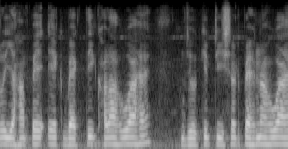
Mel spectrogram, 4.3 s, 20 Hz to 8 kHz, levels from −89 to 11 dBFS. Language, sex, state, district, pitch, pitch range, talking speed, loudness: Hindi, male, Jharkhand, Deoghar, 135 Hz, 130-140 Hz, 180 wpm, -15 LUFS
